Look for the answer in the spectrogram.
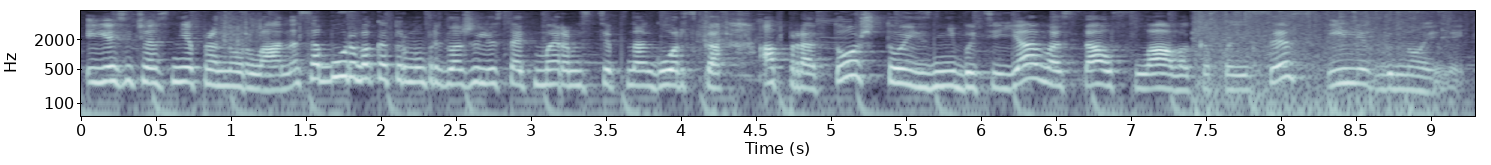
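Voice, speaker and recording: A woman with a fairly high voice presents celebrity-style news over background music. She follows a script but comments on it casually, with a light touch of irony. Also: normal speed, few pauses. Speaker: host of a blogger news show. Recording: music under the voice.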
